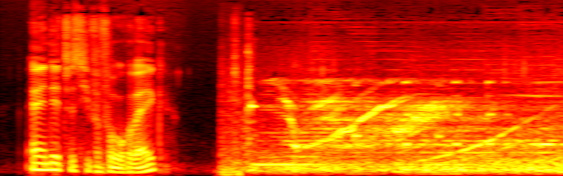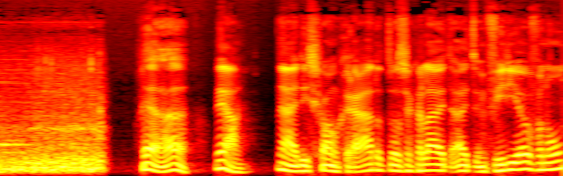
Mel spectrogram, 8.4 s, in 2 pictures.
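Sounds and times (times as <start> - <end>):
speech: 0.2 - 4.7, 5.3 - 8.4
startup sound of the first electric Mini: 1.8 - 5.0.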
